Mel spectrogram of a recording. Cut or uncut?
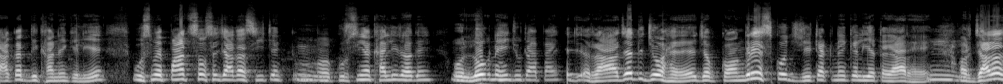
cut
